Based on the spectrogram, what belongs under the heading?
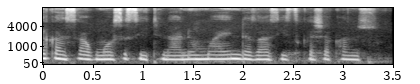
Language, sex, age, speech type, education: Hausa, female, 46-60, spontaneous, tertiary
